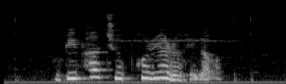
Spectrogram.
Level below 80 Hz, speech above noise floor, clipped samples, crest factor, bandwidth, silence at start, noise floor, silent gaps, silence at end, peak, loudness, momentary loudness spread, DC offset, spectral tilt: -52 dBFS; 27 dB; under 0.1%; 14 dB; 11 kHz; 0.55 s; -47 dBFS; none; 0.65 s; -8 dBFS; -21 LUFS; 11 LU; under 0.1%; -6.5 dB/octave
